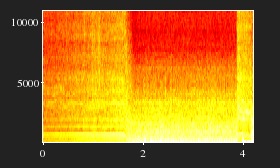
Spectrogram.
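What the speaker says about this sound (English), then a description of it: "I'm just going to chainsaw it to death." A chainsaw attack in the Fallout Tale of Two Wastelands mod: a low idle hum abruptly revs into a loud, sustained buzzing roar that holds for a couple of seconds, then drops back to idle.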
